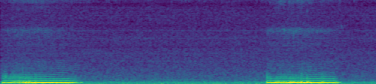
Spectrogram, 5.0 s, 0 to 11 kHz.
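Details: Two hum-like snores from a sleeping 16-year-old tomcat, the first starting at once and the second about three and a half seconds later, each a smooth steady tone about a second long.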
